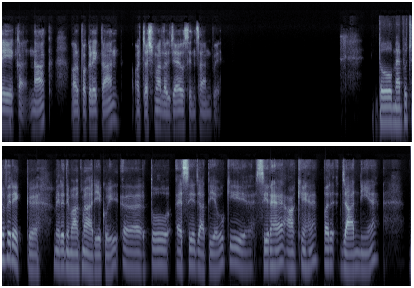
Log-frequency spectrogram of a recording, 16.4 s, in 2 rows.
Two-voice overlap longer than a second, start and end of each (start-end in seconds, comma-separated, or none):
none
